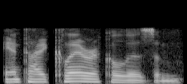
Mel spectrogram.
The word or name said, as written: anticlericalism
